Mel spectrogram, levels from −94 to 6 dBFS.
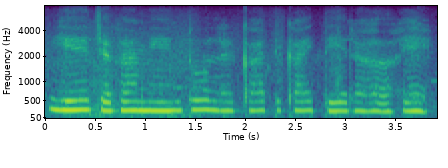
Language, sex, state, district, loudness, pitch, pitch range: Hindi, female, Arunachal Pradesh, Papum Pare, -15 LUFS, 235 Hz, 225-240 Hz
